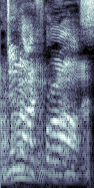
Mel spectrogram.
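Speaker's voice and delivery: bridge troll. Retold or imitated. Friend mocks drunk buddy as bridge troll, slow mock troll voice. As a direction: drag it out like a guarding troll. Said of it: "you became the bridge troll".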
